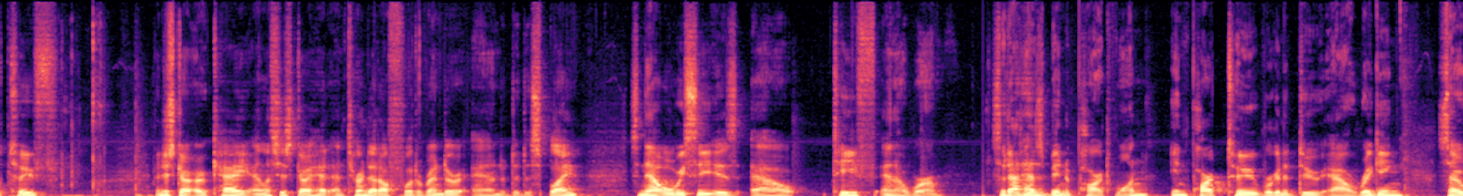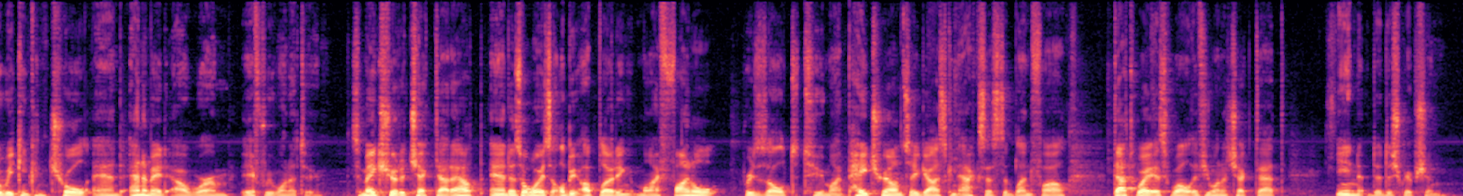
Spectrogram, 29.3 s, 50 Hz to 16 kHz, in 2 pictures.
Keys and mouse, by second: 0.2 o, 3.9 click, 5.2 click, 5.7-6.5 middle drag, 8.6 click, 9.0-9.4 middle drag, 9.8 alt+a, 9.8-10.1 shift+middle drag, 9.8 KP_3, 9.8 KP_1, 14.9-15.9 middle drag, 16.9-18.0 middle drag, 18.3-19.1 middle drag.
